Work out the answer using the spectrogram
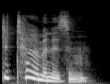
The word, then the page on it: determinism: British English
